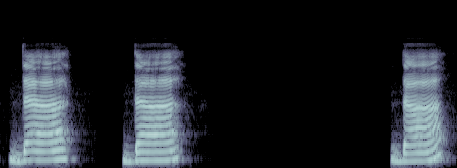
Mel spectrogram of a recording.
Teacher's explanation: आप मसूड़ों पे जरा थोड़ा सा टारगेट रखें और बोले द द द, और फिर द, जा रही है ना, यहां तक तो आ ही रही है, सो इट डजंट मैटर।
